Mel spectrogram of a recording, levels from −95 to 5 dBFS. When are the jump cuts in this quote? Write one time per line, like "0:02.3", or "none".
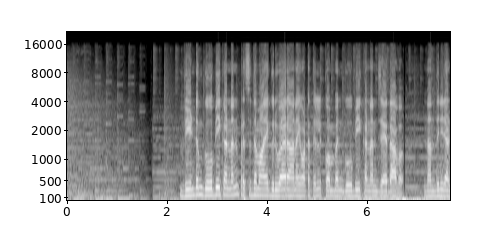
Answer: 0:01.5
